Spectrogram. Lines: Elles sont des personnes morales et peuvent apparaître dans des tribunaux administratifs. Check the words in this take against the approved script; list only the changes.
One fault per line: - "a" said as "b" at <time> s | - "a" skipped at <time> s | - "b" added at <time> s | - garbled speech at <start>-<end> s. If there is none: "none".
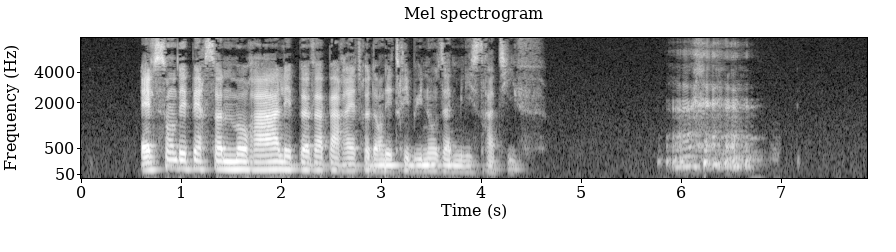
none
